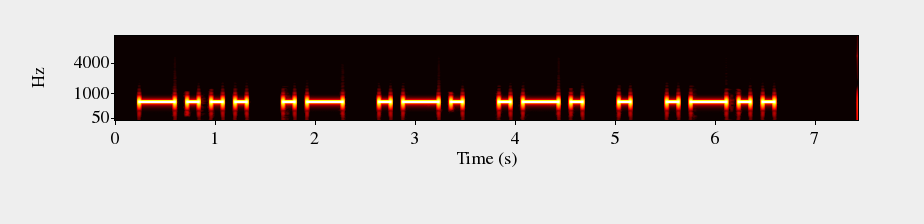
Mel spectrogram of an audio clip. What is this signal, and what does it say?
Morse code, heard as a keyed tone, about 10 wpm, 600 Hz. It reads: BARREL
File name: learning center / tower trouble / tower trouble 10wpm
